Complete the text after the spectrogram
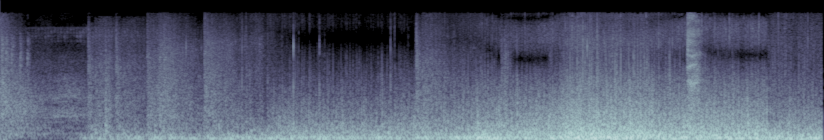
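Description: A heavy rushing roar grows louder.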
